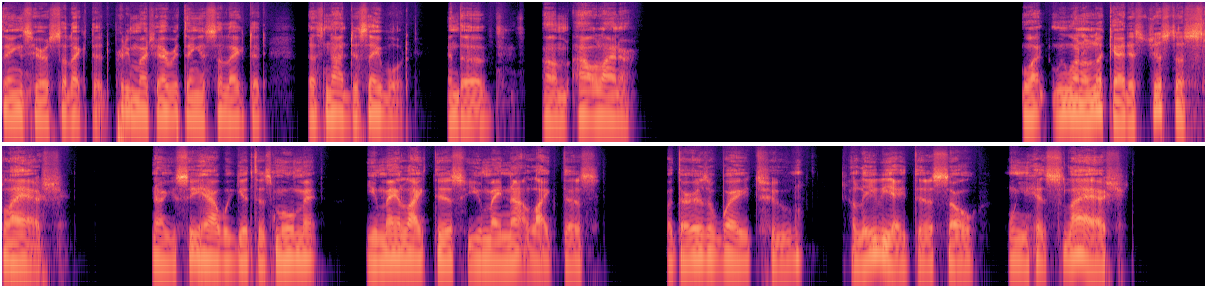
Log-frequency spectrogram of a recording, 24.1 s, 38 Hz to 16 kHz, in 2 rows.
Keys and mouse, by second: 8.5 click, 12.1 /, 13.8 /, 14.5 /, 15.1 /, 19.0-20.2 drag.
